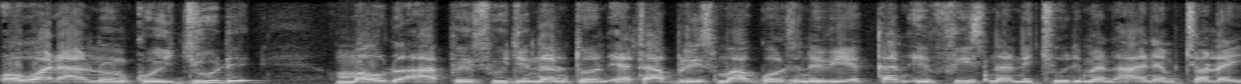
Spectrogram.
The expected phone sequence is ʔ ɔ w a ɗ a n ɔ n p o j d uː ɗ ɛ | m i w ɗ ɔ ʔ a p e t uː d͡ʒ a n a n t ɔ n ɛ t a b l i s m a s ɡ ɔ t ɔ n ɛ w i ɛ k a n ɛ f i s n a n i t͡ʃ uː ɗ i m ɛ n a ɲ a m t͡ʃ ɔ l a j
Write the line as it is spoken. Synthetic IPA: ʔ ɔ w a ɗ a n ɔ n k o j d͡ʒ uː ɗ ɛ | m a w ɗ ɔ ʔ a p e s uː d͡ʒ i n a n t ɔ n ɛ t a b l i s m a ɡ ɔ t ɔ n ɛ w i ɛ k a n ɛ f i s n a n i t͡ʃ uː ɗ i m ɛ n a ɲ a m t͡ʃ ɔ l a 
